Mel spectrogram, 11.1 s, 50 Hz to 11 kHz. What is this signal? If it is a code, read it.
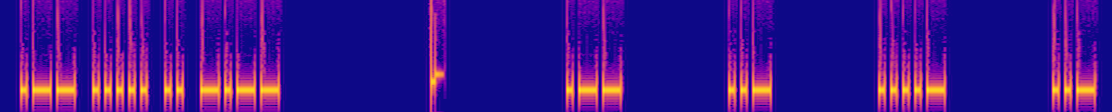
Morse code, heard as a keyed tone, about 20 wpm, spaced as for 10 wpm, 700 Hz. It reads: W5IY WU4U
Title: USA Call Signs - 4 Characters - 6x Character Spacing - 20wpm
